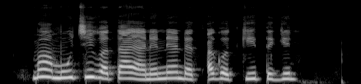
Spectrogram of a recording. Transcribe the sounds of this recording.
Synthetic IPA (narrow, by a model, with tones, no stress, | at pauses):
maː˦˨mu˦t͡ʃiː˦ɡɔ˨ta˦ja˨ne˦ne˦nda˨t̪̚a˦ɡɔ˨t̪̚ki˦t̪i˨ɡɪ˦n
